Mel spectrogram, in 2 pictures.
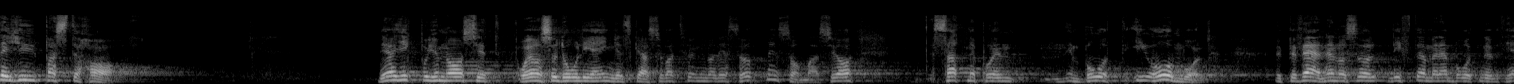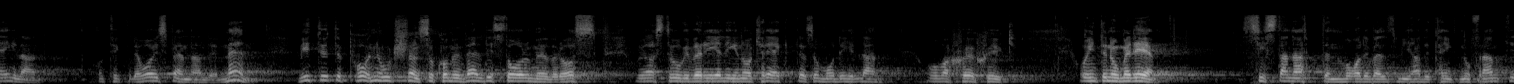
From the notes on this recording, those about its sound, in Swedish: Inspelad i Tabernaklet i Göteborg 2017-05-21.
